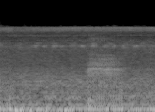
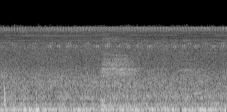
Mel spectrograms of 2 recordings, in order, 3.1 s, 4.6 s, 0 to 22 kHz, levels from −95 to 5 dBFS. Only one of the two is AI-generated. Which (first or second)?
first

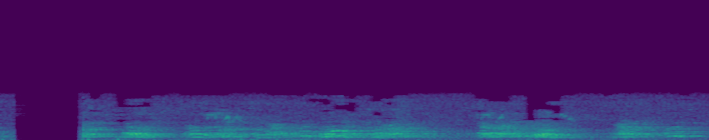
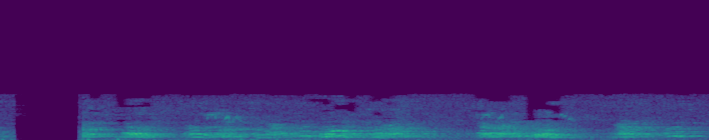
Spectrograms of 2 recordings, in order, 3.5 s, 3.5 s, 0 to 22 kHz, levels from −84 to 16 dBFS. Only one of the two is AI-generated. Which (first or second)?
first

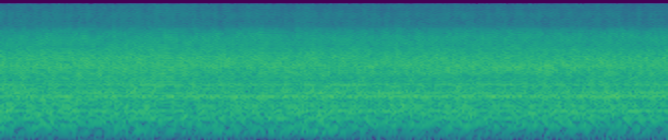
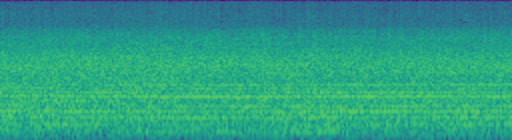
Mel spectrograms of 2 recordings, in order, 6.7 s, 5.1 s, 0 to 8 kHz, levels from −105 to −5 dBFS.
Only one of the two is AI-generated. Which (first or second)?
first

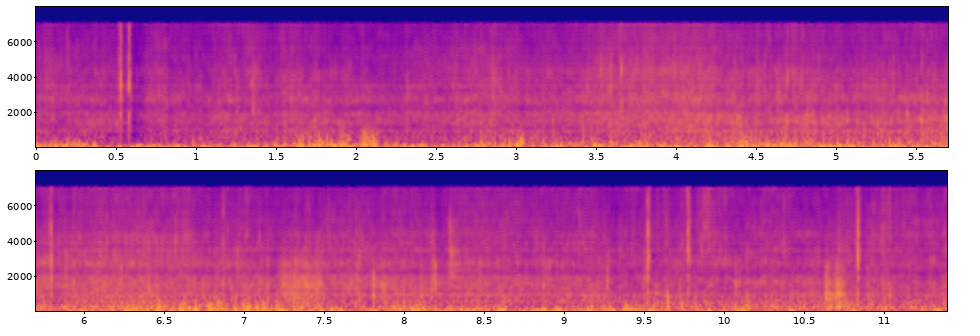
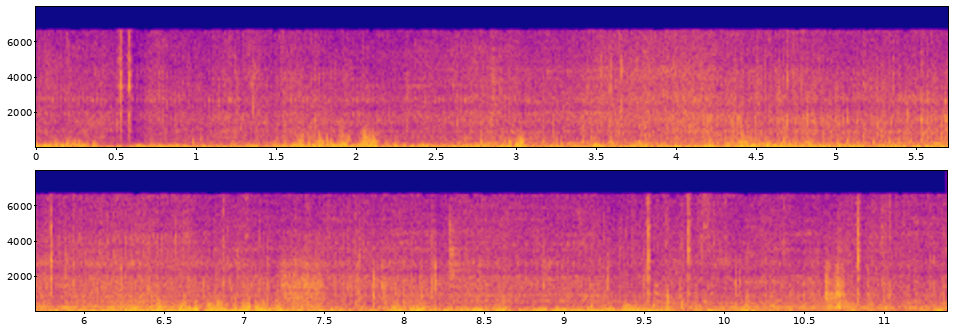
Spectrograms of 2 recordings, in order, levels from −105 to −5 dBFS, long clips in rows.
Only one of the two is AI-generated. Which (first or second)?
first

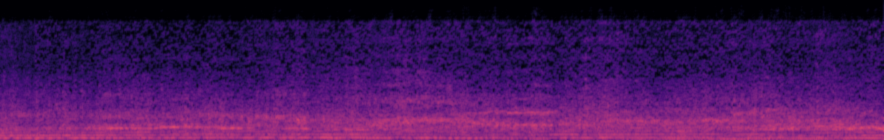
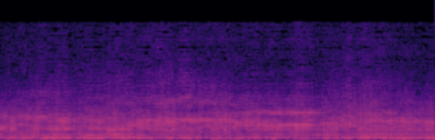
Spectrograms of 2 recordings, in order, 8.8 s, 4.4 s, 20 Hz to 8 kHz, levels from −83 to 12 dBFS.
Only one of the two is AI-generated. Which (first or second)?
second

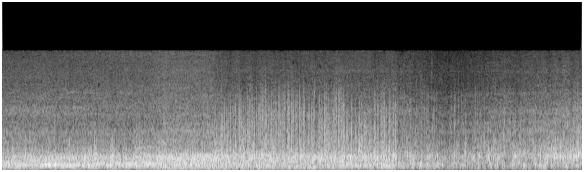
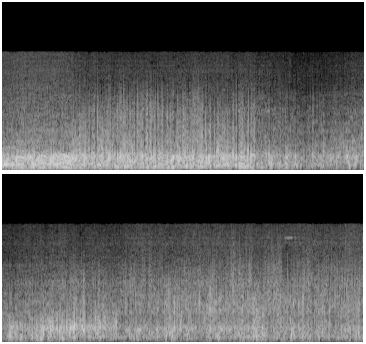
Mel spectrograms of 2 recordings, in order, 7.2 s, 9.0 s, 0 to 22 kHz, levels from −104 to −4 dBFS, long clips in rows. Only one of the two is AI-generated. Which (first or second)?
second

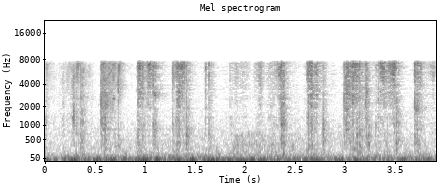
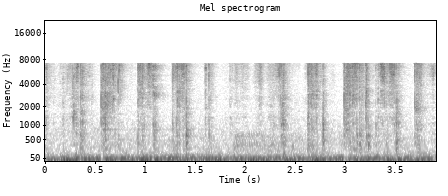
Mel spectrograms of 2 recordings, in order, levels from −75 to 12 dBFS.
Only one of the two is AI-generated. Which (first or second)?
first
